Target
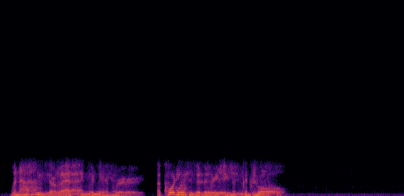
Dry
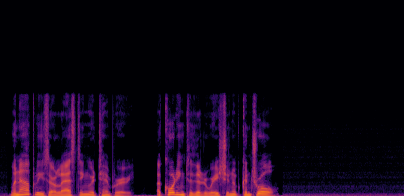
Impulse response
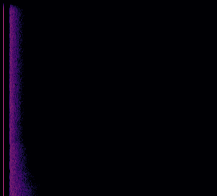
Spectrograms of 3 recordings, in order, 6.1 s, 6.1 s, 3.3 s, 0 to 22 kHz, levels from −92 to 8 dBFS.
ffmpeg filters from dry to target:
-filter_complex "[0:a]asplit=3[s0][s1][s2];[s0]afade=t=out:st=0.82:d=0.02[s3];[s1]adynamicequalizer=threshold=0.0158:dfrequency=430:dqfactor=1.8:tfrequency=430:tqfactor=1.8:attack=5:release=100:ratio=0.375:range=1.5:mode=boostabove:tftype=bell,afade=t=in:st=0.82:d=0.02,afade=t=out:st=3.38:d=0.02[s4];[s2]afade=t=in:st=3.38:d=0.02[s5];[s3][s4][s5]amix=inputs=3:normalize=0[s6];[1:a]atrim=start_sample=2205,afade=t=out:st=0.26:d=0.01,atrim=end_sample=11907[s7];[s6][s7]afir=irnorm=-1:irlink=0,volume=0.668" -ar 8000 -c:a libopencore_amrnb -b:a 7950

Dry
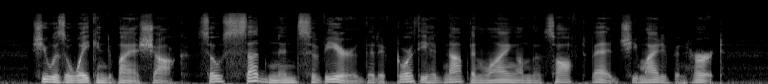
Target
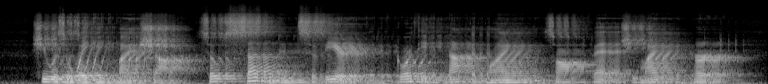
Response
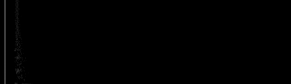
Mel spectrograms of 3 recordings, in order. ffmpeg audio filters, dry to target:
-filter_complex "[0:a]aecho=1:1:79:0.473,aeval=exprs='0.501*(cos(1*acos(clip(val(0)/0.501,-1,1)))-cos(1*PI/2))+0.0447*(cos(4*acos(clip(val(0)/0.501,-1,1)))-cos(4*PI/2))':c=same,asplit=2[s0][s1];[1:a]atrim=start_sample=2205,adelay=150[s2];[s1][s2]afir=irnorm=-1:irlink=0,volume=0.944[s3];[s0][s3]amix=inputs=2:normalize=0,volume=1.41"

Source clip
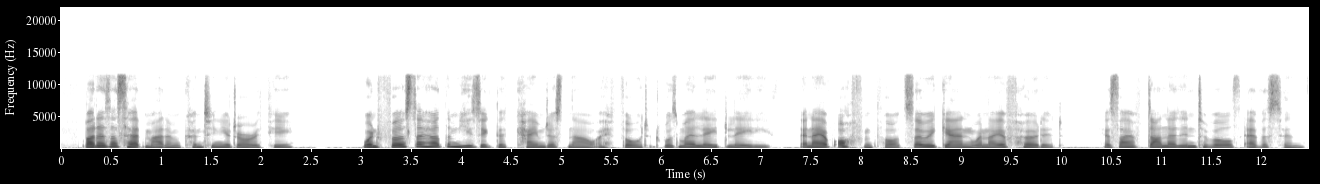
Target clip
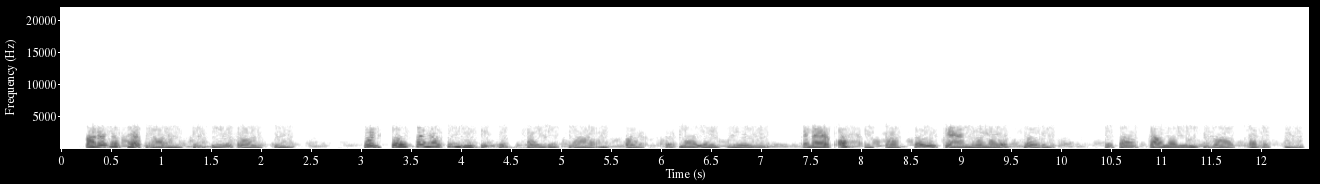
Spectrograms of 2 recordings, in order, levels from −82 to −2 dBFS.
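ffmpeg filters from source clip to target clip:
-filter_complex "[0:a]afwtdn=0.0158,bandreject=f=1500:w=30,acrusher=bits=8:dc=4:mix=0:aa=0.000001,asettb=1/sr,asplit=3[s0][s1][s2];[s0]atrim=end=4.034[s3];[s1]atrim=start=4.03:end=4.75,asetpts=PTS-STARTPTS,afade=t=in:d=0.004:c=qsin,afade=t=out:st=0.716:d=0.004:c=qsin,aeval=exprs='val(0)+0.00316*(sin(2*PI*60*n/s)+sin(2*PI*2*60*n/s)/2+sin(2*PI*3*60*n/s)/3+sin(2*PI*4*60*n/s)/4+sin(2*PI*5*60*n/s)/5)':c=same[s4];[s2]atrim=start=4.746[s5];[s3][s4]acrossfade=d=0.004:c1=hsin:c2=qsin[s6];[s6][s5]acrossfade=d=0.004:c1=qsin:c2=hsin,flanger=delay=16.5:depth=2.1:speed=0.33,asettb=1/sr,asplit=3[s7][s8][s9];[s7]atrim=end=5.594[s10];[s8]atrim=start=5.59:end=6.18,asetpts=PTS-STARTPTS,afade=t=in:d=0.004:c=qsin,afade=t=out:st=0.586:d=0.004:c=qsin,highpass=170,equalizer=f=240:t=q:w=4:g=-4,equalizer=f=370:t=q:w=4:g=-9,equalizer=f=690:t=q:w=4:g=6,equalizer=f=1600:t=q:w=4:g=3,lowpass=f=2400:w=0.5412,lowpass=f=2400:w=1.3066[s11];[s9]atrim=start=6.176[s12];[s10][s11]acrossfade=d=0.004:c1=hsin:c2=qsin[s13];[s13][s12]acrossfade=d=0.004:c1=qsin:c2=hsin,asplit=4[s14][s15][s16][s17];[s15]adelay=340,afreqshift=140,volume=0.112[s18];[s16]adelay=680,afreqshift=280,volume=0.0462[s19];[s17]adelay=1020,afreqshift=420,volume=0.0188[s20];[s14][s18][s19][s20]amix=inputs=4:normalize=0,volume=0.75" -ar 8000 -c:a libopencore_amrnb -b:a 5900

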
